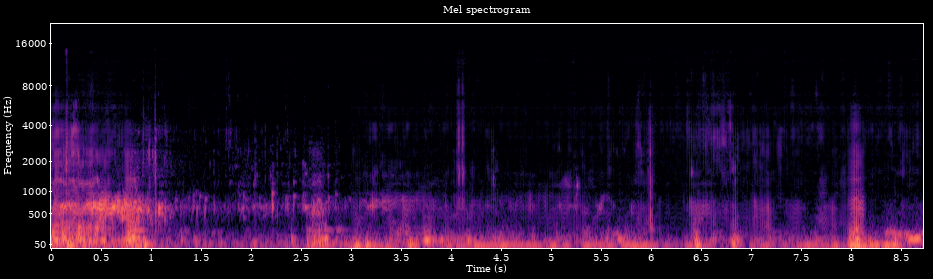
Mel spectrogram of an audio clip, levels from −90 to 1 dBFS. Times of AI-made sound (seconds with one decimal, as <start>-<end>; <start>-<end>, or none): 0.0-0.8; 3.0-8.7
